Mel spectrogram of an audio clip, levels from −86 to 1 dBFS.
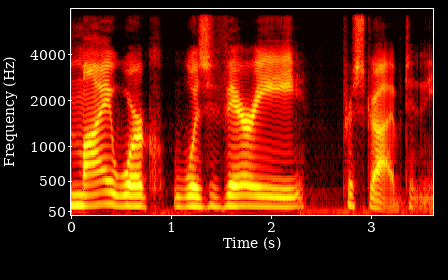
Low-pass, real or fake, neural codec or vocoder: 7.2 kHz; fake; codec, 16 kHz in and 24 kHz out, 0.9 kbps, LongCat-Audio-Codec, four codebook decoder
